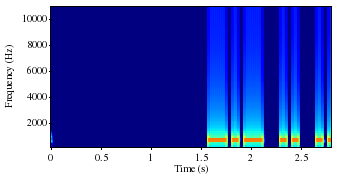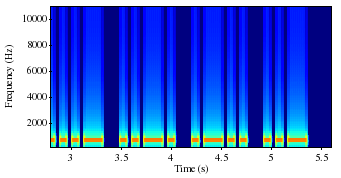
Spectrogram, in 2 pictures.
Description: Morse code, heard as a keyed tone, about 20 wpm, 700 Hz. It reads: KI4FLU
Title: Speed Racing - USA Call Signs 17wpm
